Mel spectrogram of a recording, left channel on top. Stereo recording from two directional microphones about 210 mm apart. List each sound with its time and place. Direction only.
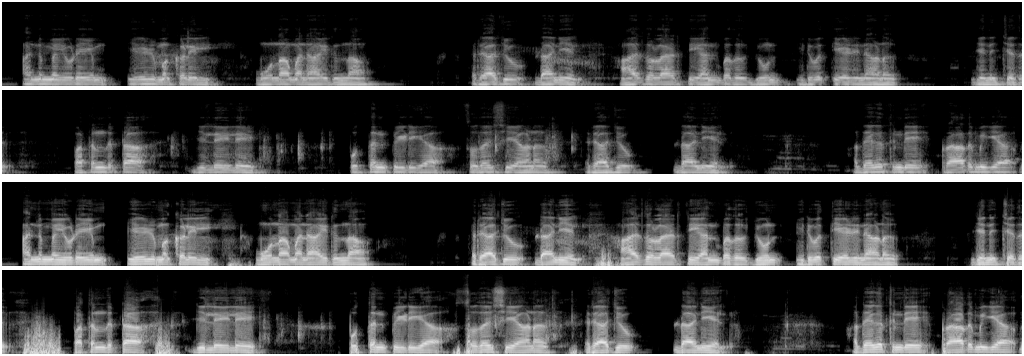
0.2 s speech: 35° right (ahead or behind)
4.7 s speech: 35° right (ahead or behind)
18.7 s speech: 35° right (ahead or behind)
